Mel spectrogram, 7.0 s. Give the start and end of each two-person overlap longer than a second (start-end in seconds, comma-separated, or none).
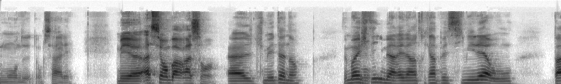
none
